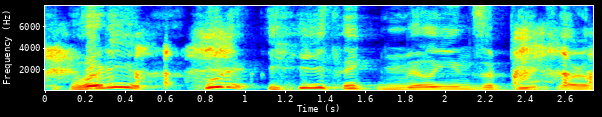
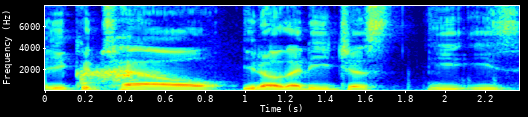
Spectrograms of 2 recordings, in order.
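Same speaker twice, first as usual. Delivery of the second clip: ordinary talk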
